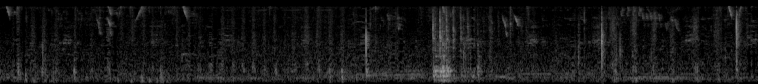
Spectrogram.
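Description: Faint bird calls, with a few short sharp clicks and taps in between.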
